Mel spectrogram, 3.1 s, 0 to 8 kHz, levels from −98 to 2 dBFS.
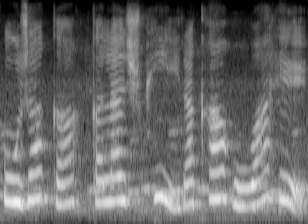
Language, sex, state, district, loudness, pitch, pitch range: Hindi, male, Madhya Pradesh, Dhar, -15 LUFS, 315 Hz, 280-345 Hz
